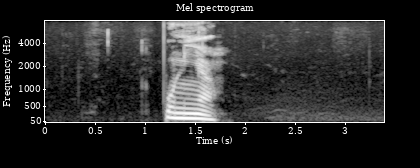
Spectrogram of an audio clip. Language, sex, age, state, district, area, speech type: Santali, male, 18-30, West Bengal, Purba Bardhaman, rural, read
